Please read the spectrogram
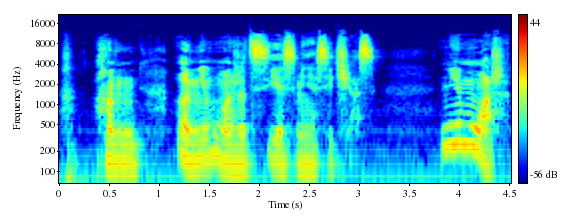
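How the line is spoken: Giggling. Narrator (Russian): Хихикая

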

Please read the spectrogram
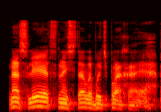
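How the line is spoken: Grumbling. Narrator (Russian): проворчал Хлебоводов

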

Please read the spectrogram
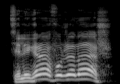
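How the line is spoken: Cheerful shout. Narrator (Russian): весело крикнул один

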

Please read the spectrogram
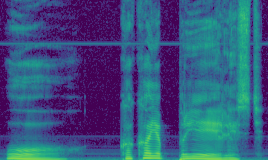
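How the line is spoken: Breathless admiration. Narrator (Russian): Невольно выдохнул Николай Игнатьич

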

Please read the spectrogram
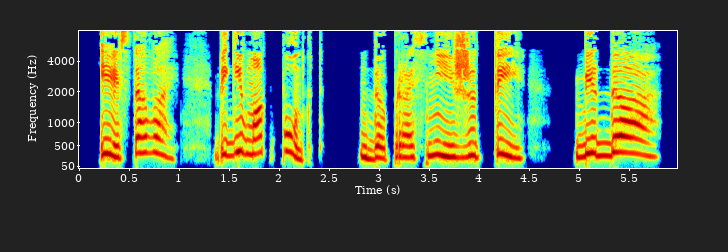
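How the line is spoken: Shouting. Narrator (Russian): закричала Таня

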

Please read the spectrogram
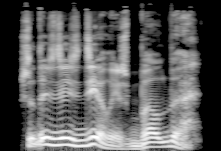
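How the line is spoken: Hoarse sleepy question. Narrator (Russian): сиплым ото сна голосом спросил Джош

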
